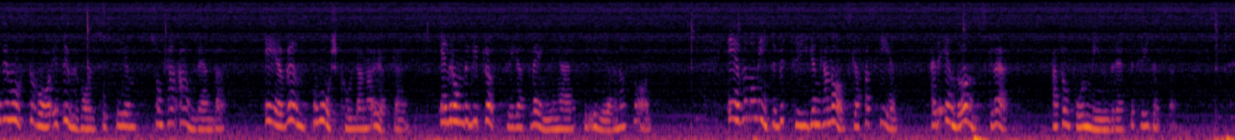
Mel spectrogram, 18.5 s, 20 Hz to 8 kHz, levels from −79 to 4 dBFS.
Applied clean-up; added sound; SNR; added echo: none; Liquid; 6 dB; reverberation time 0.1 s.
